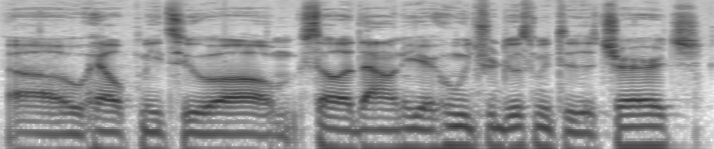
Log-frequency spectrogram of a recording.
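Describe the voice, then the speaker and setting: A man's voice: low voice, fairly even intonation, fairly quick. A man in his twenties with an Iranian accent, telling his personal story in a colloquial, conversational way. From Iran. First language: Persian. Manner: colloquial, punctuated with "like" and "you know". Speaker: podcast guest, rapper.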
